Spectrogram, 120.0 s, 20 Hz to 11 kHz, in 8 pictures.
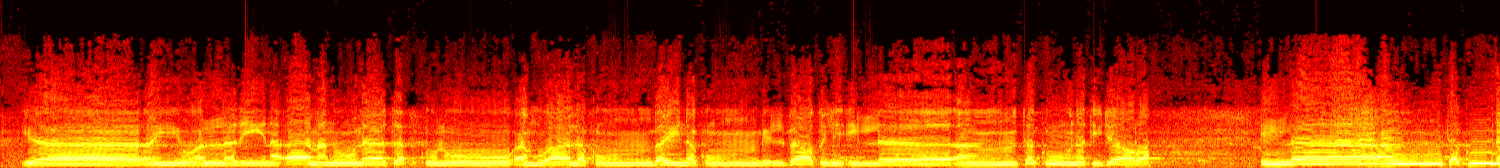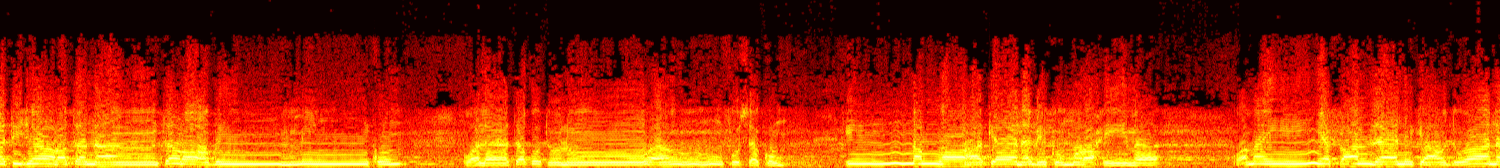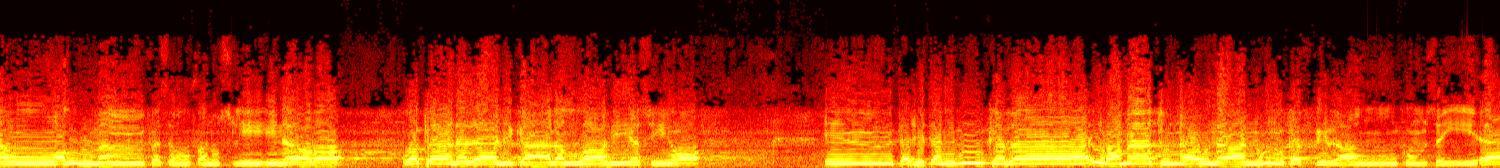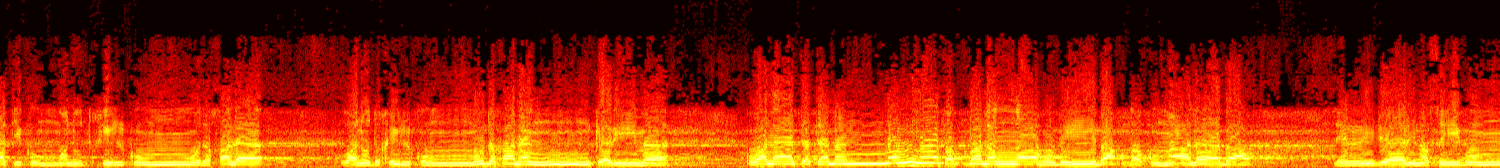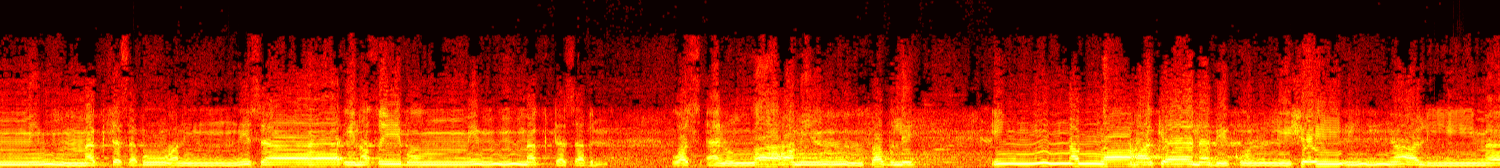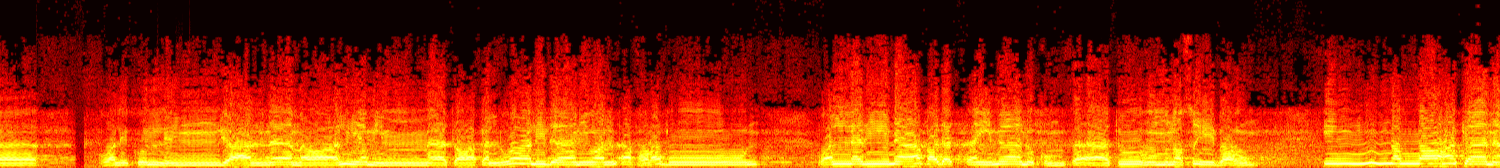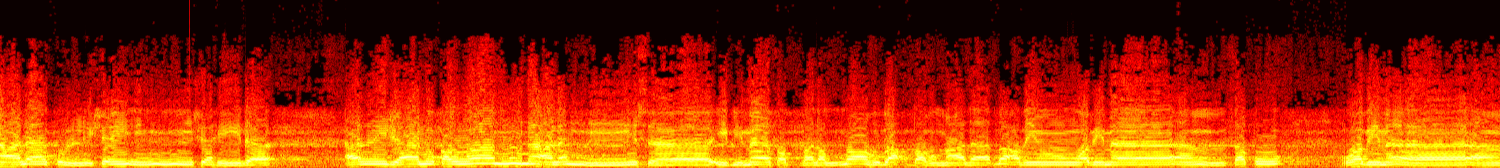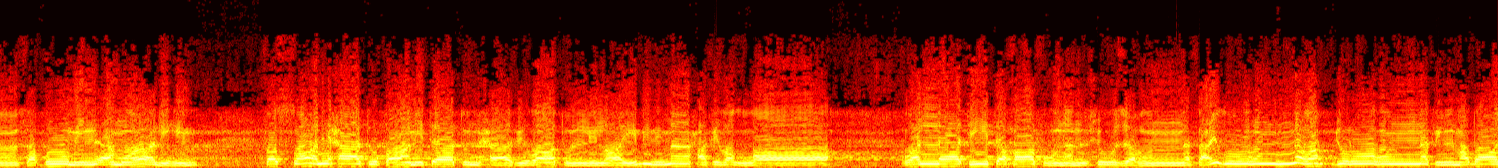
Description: صلاة التراويح ليلة 5-9-1409هـ سورة النساء 29-87 | Tarawih prayer Surah An-Nisa > تراويح الحرم المكي عام 1409 🕋 > التراويح - تلاوات الحرمين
